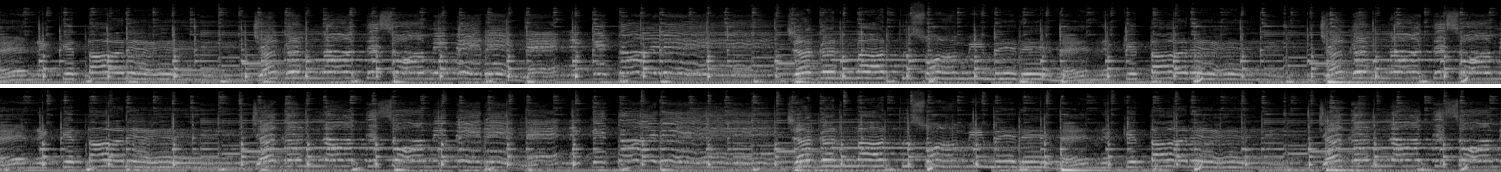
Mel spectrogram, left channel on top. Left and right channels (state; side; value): normal; both; correlation 0.35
